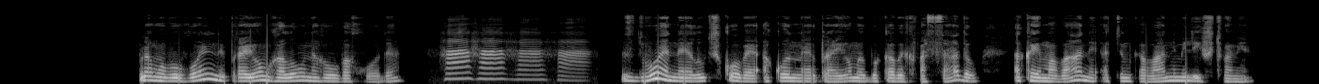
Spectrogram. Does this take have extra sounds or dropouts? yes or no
yes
